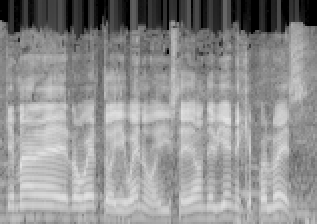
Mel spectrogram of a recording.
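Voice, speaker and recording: A man's voice: a little high, fairly even intonation, moderate pace. A man hosting a comedy interview, teasing and laughing, on an outdoor balcony. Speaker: comedy show host. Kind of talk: comic interview.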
